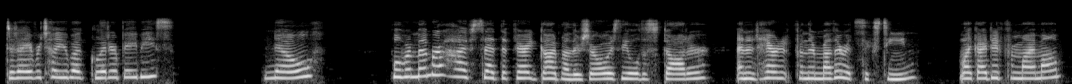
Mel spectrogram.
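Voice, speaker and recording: A woman's voice: sits high, a little fast, no echo, voice pushed up, natural voice. A woman voicing a nervous, bubbly fairy godmother mother who keeps reassuring her son. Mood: chirpy nervous.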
